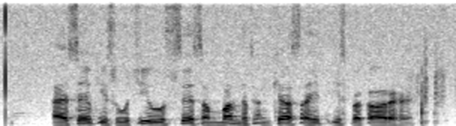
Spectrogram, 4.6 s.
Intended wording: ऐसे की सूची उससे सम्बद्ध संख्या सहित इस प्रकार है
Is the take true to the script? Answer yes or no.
yes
